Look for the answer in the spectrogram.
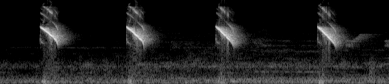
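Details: Female olive-backed tailorbird calling nonstop for its separated mate. Four piercing, downward-slurred notes arrive roughly every second at an even pace, clear over quiet low background noise.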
